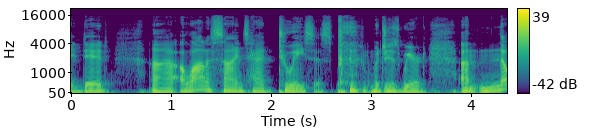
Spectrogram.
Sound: chuckling

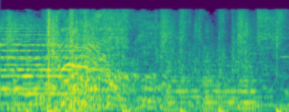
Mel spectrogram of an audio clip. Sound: screams

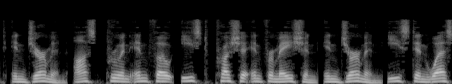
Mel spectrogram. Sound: in German; in German

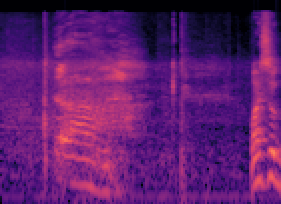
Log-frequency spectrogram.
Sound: Bethan moans

